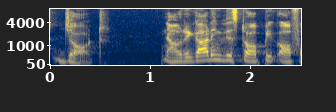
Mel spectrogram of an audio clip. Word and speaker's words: JWT: In this particular tutorial, we are using the standard JSON web token in short pronounced as jot.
